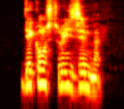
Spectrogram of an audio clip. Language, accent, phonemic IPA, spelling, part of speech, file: French, Canada, /de.kɔ̃s.tʁɥi.zim/, déconstruisîmes, verb, LL-Q150 (fra)-déconstruisîmes.wav
- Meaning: first-person plural past historic of déconstruire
